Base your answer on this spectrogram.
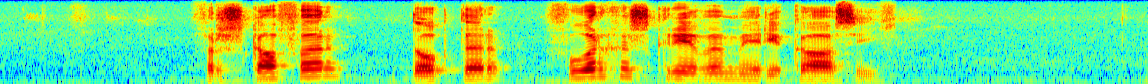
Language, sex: Afrikaans, male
